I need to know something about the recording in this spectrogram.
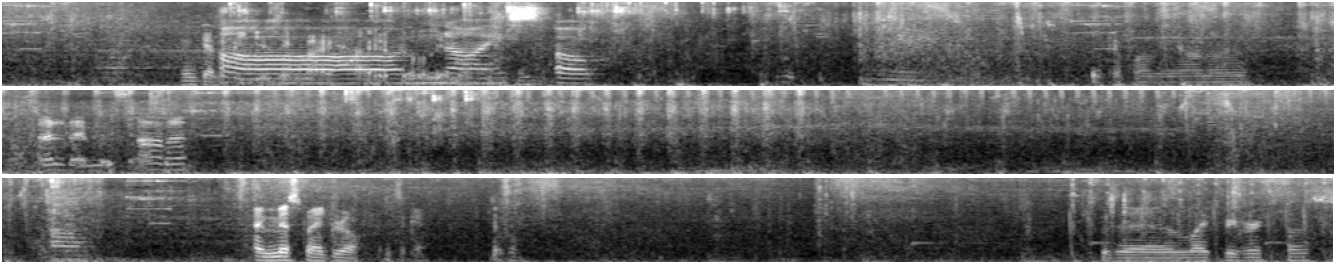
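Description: Rapid gunfire and blasts ring out from a video game.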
